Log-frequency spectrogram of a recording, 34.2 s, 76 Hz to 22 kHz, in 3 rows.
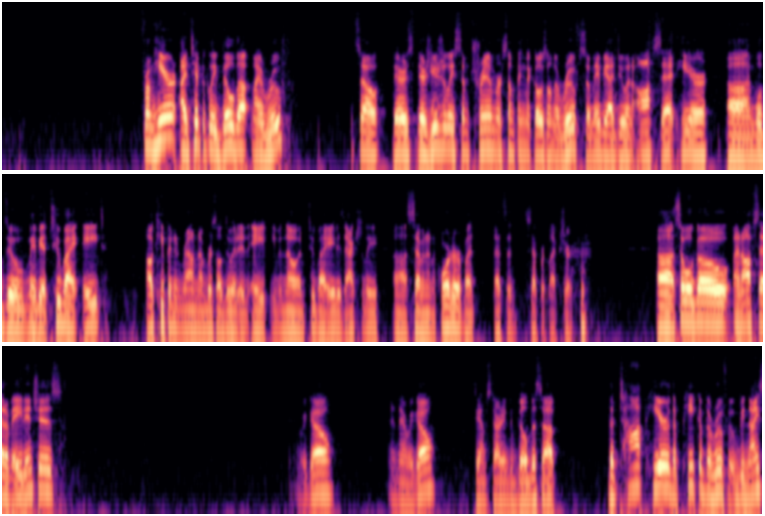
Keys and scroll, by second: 9.9 Return, 23.6 Return, 29.3 Escape.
